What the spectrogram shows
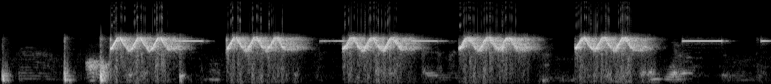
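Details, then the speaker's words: Motorcycle anti-theft alarm (model 650S) in sound mode: five quick high warbling siren bursts about one a second as someone sits on the bike, then quiet; continued sitting makes it sound about 20 seconds. "ฮะแมีเสียงก็จะร้องเตือนแป๊บนึงจุดละนะครับแต่ถ้าเยังนั่งต่อเนื่องมันจะมีเสียงบ่อเสียงมันจะร้องอย่างเงี้ประมาณ20วินาทีนะครับ"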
